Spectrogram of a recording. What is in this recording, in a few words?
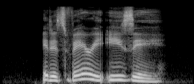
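it is very easy, English, female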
